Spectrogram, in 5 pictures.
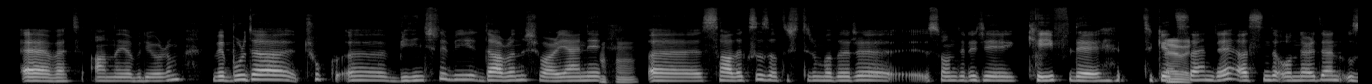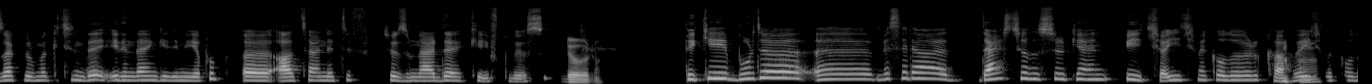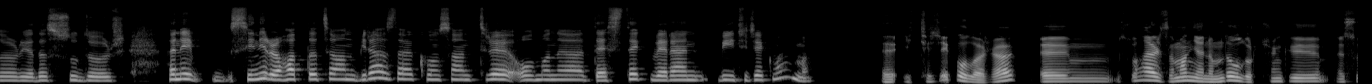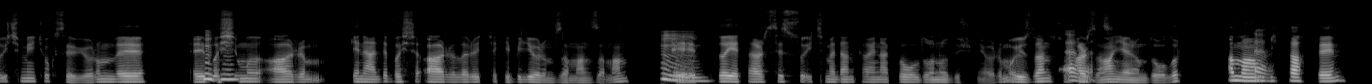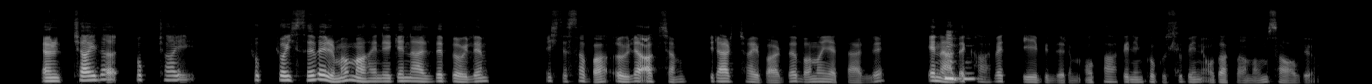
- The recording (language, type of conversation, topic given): Turkish, podcast, Sınav kaygısıyla başa çıkmak için genelde ne yaparsın?
- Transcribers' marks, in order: other background noise; chuckle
